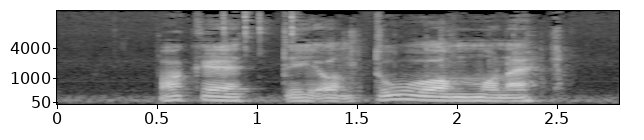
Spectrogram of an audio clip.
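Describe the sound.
Typing on a computer keyboard while entering a Java FXML package name, with a voice murmuring over the keystrokes for about two seconds.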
